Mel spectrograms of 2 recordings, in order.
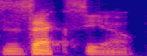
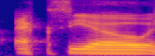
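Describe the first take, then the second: First: The name begins with a z sound. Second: The name begins with a vowel sound. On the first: The speaker calls it right. "It's Zexio" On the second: The speaker calls it wrong. "It's not Exio"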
